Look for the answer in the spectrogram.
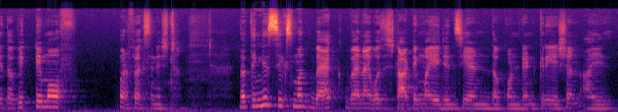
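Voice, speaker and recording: A vlogger from Delhi, India, a native Hindi speaker with an Indian English accent, talks casually to the camera. His fairly high-pitched voice has a darkish tone, and his delivery is halting, with frequent stumbles and restarted phrases.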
